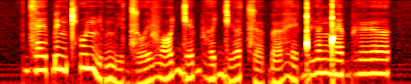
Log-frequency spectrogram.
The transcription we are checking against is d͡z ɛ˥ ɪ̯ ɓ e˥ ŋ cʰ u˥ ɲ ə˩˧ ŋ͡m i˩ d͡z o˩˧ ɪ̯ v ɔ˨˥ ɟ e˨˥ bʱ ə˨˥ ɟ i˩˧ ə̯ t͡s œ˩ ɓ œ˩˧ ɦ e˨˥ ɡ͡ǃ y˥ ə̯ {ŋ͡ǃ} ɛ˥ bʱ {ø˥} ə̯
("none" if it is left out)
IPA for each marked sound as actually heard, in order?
ŋ͡ǃ, ø˥

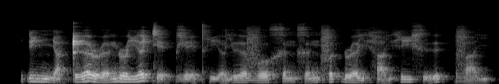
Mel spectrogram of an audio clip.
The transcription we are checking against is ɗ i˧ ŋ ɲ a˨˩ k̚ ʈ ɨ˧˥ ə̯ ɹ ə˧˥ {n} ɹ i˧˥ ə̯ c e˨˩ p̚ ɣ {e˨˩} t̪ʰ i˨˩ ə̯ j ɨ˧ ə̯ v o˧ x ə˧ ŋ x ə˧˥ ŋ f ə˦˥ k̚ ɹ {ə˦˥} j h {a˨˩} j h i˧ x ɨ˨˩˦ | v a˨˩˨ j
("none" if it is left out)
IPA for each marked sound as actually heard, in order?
ŋ, e˨˩, ə˧, a˨˩˨

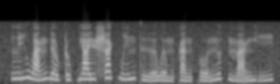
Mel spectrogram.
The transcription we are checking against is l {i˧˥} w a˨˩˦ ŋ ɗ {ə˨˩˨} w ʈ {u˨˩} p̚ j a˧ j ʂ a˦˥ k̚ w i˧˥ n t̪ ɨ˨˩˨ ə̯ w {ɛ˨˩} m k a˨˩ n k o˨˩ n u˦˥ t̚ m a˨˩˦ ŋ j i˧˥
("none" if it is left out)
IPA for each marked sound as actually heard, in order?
i˧˥, ə˨˩, u˨˩, ə˨˩

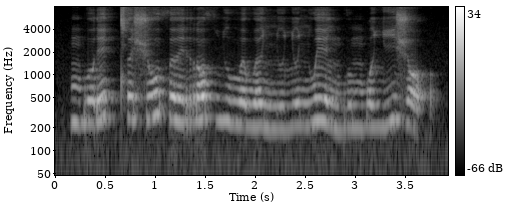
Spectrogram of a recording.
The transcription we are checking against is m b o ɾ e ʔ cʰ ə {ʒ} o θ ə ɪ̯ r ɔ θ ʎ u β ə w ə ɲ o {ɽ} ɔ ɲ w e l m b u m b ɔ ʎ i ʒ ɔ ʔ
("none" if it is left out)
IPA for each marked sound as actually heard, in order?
ʃ, ʎ

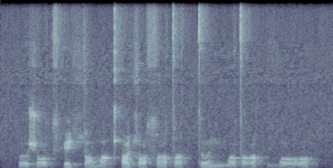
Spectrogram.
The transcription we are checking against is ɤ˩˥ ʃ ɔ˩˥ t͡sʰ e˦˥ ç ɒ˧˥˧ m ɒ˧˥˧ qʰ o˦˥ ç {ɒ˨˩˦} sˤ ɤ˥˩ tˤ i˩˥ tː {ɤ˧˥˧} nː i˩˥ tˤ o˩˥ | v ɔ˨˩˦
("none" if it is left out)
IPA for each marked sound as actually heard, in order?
ɒ˥˩, ɤ˧˥˧

